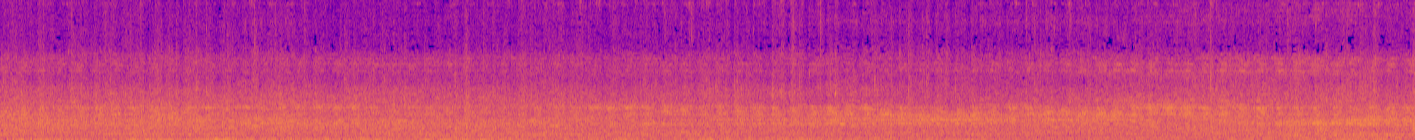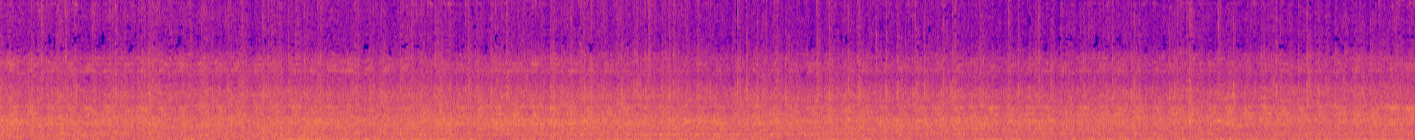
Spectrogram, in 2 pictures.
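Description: Model trains running on a home layout's track: a steady whir of the locomotive motor and the rattle of wheels over the rails, unchanging throughout.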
